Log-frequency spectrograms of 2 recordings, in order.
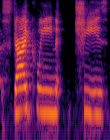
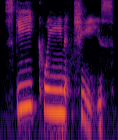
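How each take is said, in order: First: The first word rhymes with 'eye'. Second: The first word rhymes with 'see'. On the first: The speaker calls it wrong. "I'm probably mispronouncing it" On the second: The speaker calls it right. "I'm sure it's probably ski"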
